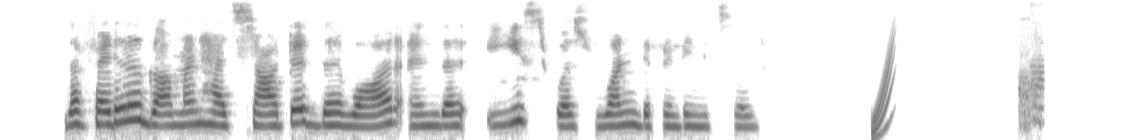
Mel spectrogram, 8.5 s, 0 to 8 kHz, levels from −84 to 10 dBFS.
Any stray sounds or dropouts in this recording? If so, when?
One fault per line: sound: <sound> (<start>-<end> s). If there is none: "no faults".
sound: chirp (6.5-6.7 s)
sound: laugh (7.6-7.8 s)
